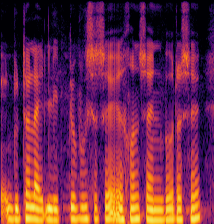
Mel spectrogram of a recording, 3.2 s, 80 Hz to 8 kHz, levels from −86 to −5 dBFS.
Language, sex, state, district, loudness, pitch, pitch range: Assamese, male, Assam, Sonitpur, -15 LUFS, 145 Hz, 140-150 Hz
